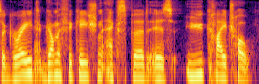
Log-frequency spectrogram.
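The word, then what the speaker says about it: Yu-kai Chou: mention maybe, Zdeňku, the source, because a great gamification expert is Yu Kai Cho. It's I will then maybe send the share link, but it's spelled YUKAICHOU.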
